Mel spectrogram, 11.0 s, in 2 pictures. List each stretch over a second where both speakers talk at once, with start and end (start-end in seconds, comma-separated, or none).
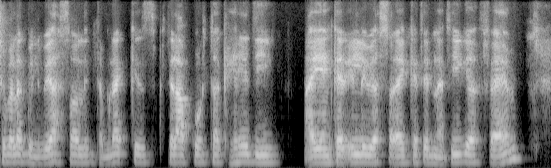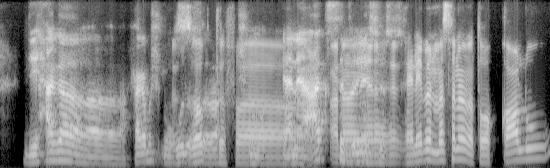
7.1-9.6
